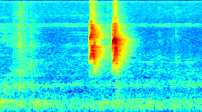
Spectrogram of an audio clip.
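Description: Female common tailorbird giving two sharp, high calls in quick succession about a second in, with a fainter call just before. It is the repeated call of a female separated from her mate, calling for him.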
